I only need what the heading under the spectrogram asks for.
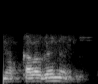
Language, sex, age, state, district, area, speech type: Odia, male, 18-30, Odisha, Kendujhar, urban, conversation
